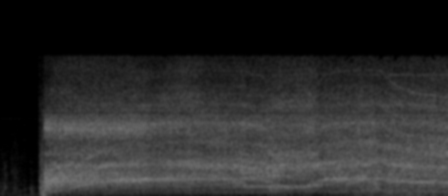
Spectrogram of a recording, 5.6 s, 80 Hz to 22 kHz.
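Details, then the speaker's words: Dyson Cinetic DC54 floor tool after refurbishment: harsh high grinding rasp over the motor rush; owner suspects two cogs removed for cleaning were not refitted properly, cause unconfirmed. "this I then it works but should have make that horrible sound the problem is basically that these two cogs I took them out to clean underneath them I don't think they've gone back in quite"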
